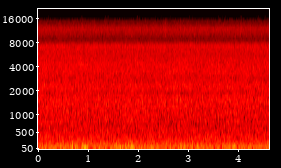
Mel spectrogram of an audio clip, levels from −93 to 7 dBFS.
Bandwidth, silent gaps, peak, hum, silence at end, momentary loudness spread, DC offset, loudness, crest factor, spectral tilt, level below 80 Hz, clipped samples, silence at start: 17 kHz; none; -22 dBFS; none; 0 s; 2 LU; under 0.1%; -39 LUFS; 18 dB; -3 dB/octave; -46 dBFS; under 0.1%; 0 s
